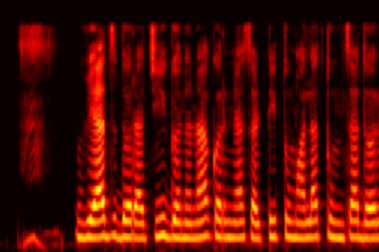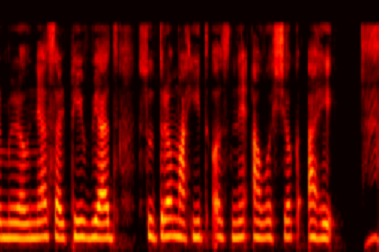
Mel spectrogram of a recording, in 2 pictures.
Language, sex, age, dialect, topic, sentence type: Marathi, female, 18-24, Varhadi, banking, statement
